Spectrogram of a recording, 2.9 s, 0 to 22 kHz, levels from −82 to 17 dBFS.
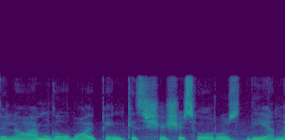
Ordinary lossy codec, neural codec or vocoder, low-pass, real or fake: Opus, 64 kbps; vocoder, 22.05 kHz, 80 mel bands, Vocos; 9.9 kHz; fake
